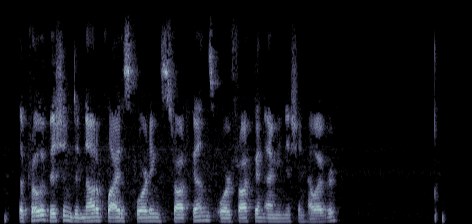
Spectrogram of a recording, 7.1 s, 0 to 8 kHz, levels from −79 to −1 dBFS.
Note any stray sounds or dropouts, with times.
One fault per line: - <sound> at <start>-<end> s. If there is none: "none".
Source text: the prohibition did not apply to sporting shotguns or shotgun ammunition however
none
